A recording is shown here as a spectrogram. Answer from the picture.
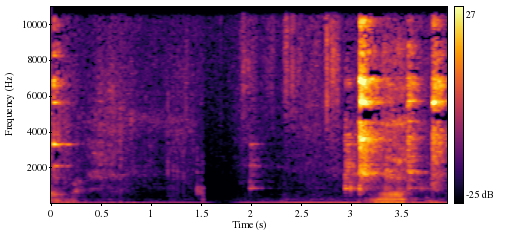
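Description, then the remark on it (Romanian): Beer glasses are set down with a few sharp, bright clinks: one brief knock early on, then a quick cluster of ringing taps toward the end over a low, steady background hum. “S-a adus paharele.”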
